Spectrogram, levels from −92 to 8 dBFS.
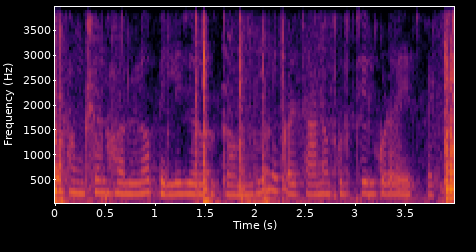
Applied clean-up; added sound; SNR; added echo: none; Motor vehicle (road); -3 dB; none.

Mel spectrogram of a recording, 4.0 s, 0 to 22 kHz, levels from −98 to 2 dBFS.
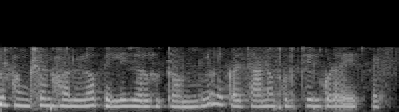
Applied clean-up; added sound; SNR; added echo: neural mask model Resemble Enhance denoiser.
